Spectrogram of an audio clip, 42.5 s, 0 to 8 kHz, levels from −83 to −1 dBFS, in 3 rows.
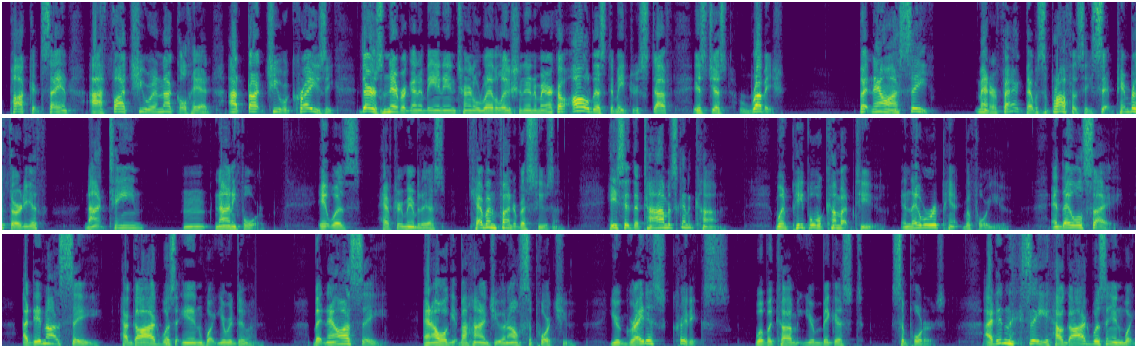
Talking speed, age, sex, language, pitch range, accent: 170 wpm, 60-79, male, English, 125-185 Hz, American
